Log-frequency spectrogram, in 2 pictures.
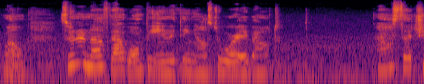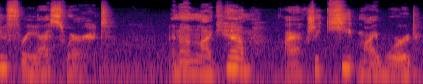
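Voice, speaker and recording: A woman playing an obsessive, devoted villain in a dramatic ASMR roleplay, speaking with theatrical intensity that moves between forceful and hushed. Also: mid-range voice, normal speed, noisy background, lightly acted. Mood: cold fury. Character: obsessive, devoted female villain wooing a wounded sidekick.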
